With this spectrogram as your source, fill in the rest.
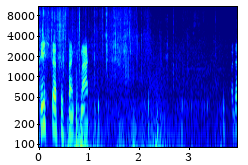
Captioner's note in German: knacken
